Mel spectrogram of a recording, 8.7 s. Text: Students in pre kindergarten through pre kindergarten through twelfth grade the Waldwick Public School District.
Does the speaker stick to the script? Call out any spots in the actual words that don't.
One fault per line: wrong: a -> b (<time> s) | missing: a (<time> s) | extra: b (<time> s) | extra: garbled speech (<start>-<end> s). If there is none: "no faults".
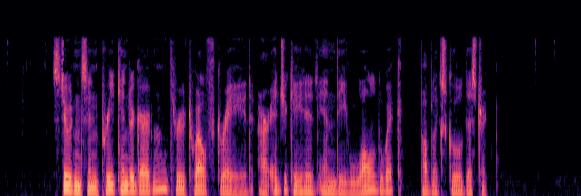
wrong: pre kindergarten through twelfth grade -> twelfth grade are educated in (2.8 s)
